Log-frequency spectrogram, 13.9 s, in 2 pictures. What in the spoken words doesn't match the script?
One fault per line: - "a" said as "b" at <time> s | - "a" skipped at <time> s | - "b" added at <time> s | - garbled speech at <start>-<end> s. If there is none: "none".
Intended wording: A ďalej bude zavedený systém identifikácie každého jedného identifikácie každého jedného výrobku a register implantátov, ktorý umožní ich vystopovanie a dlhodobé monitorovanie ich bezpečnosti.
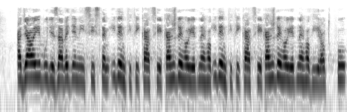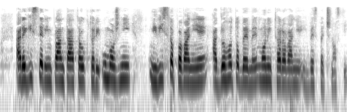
none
